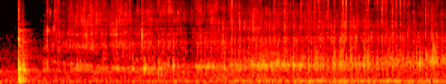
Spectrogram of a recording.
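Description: Water poured from a stainless steel kettle into a stainless steel French press, a steady splashing pour whose pitch rises slowly as the press fills. A sharp metal clink sounds just as the pour begins.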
